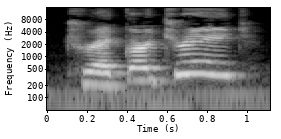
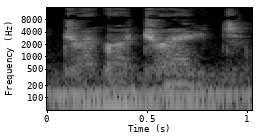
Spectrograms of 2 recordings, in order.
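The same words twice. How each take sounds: First: The phrase is said a little louder. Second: The phrase is said very softly. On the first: "He said it a little louder" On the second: "so he said very softly"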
